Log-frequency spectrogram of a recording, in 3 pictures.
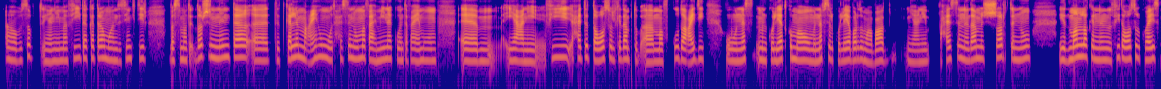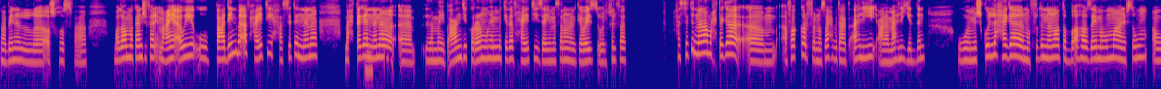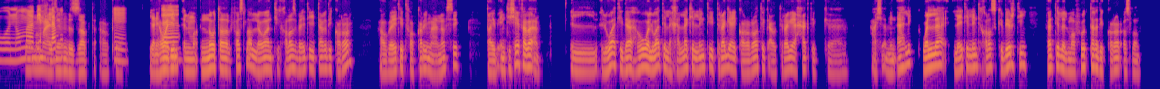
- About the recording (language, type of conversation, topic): Arabic, podcast, إزاي نلاقي توازن بين رغباتنا وتوقعات العيلة؟
- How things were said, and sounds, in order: none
